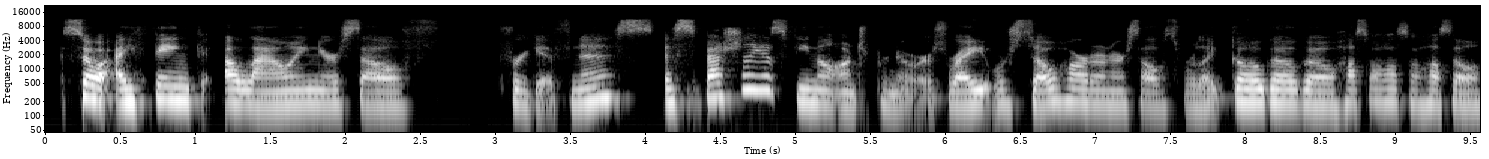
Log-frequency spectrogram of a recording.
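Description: Against a quiet background, a woman with an American accent and an unremarkable speaking voice speaks at a fairly low pitch and a moderate pace with fairly even intonation. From Maine, US. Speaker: wellness brand founder. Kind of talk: podcast interview.

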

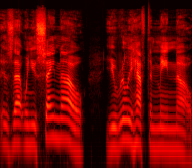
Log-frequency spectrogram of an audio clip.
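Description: In a very clean recording with a silent background, a man talks at a fairly high pitch with lively intonation. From Quebec. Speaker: comedy TV writer. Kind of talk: interview. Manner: dry joking humor.

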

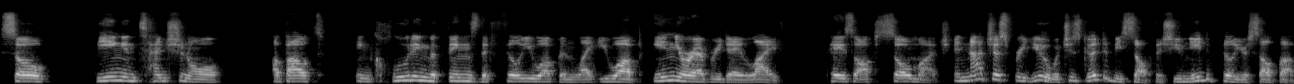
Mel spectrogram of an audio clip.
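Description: A man's fairly high voice at a moderate pace, energetic in tone, with lively intonation. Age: 40s. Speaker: high school science teacher. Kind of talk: casual chat.

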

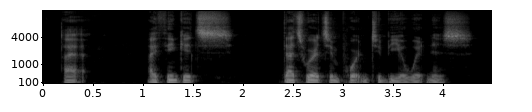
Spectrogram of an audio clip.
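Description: Recorded very cleanly against a silent background, a man with an American accent speaks at a fairly low pitch with fairly even intonation. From US South, Houston, Texas. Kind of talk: casual interview.

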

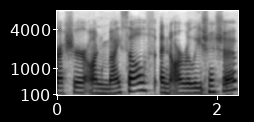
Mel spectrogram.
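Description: A woman uses a normal speaking voice, with her pitch at a medium level and varying in an ordinary way. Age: 20s. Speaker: middle school teacher. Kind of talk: casual chat.

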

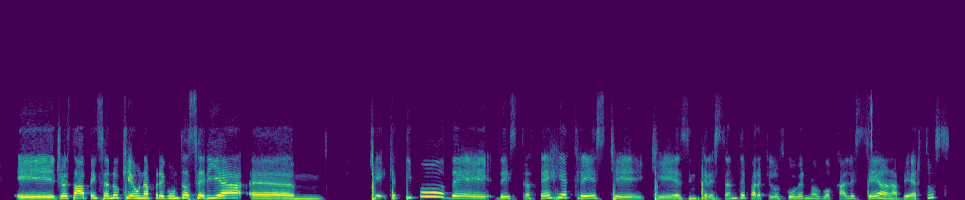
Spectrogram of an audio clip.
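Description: Speaking at a very slow pace, a woman uses a fairly high pitch with ordinary pitch variation. The sound is dry and close with no echo. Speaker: civil society organization member. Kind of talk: online interview / panel talk.

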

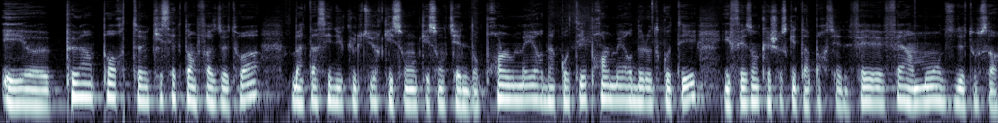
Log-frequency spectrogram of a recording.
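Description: With fairly even intonation, a man talks at a fairly quick pace in a somewhat breathy voice. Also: medium pitch for a man. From Switzerland, Neuchâtel. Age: 30s. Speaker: entrepreneur. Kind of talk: interview.

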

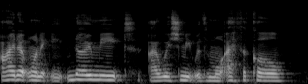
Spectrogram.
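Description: A woman with an American accent speaks at a moderate pace on a very clean recording with a silent background. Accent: British accent drifting American. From Britain. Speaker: podcast co-host. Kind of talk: casual chat. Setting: studio.

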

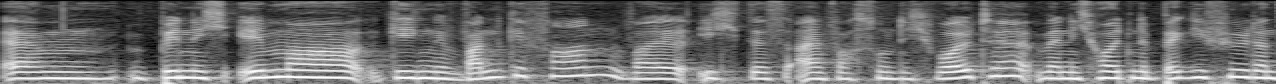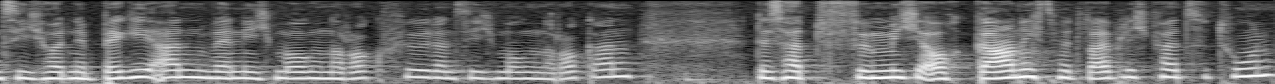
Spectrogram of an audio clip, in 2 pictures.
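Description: Her dark, mellow tone sits at medium pitch as the woman talks at a fairly quick pace with fairly even intonation. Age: 30s. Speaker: podcast guest. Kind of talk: casual chat.

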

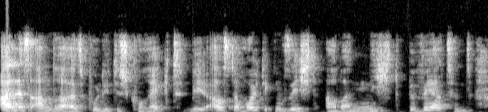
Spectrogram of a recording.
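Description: A woman's plain, everyday voice at medium pitch and a fairly slow pace. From East Germany, Chemnitz (Saxony). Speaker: author and local politician. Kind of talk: interview. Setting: video call.

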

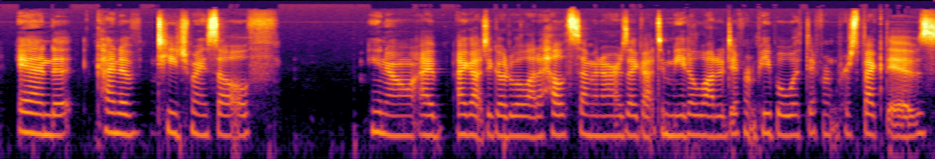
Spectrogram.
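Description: In a monotone, flat delivery, a woman speaks with an American accent on a very clean recording with a silent background. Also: medium pitch for a woman, moderate pace. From Montana (small town). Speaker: college student. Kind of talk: casual chat.

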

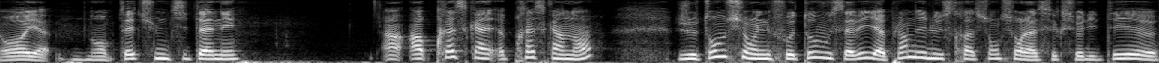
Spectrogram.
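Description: The background is silent in a very clean recording. A woman's words come at a fairly quick pace. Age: 20s. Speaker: podcast host. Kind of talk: casual monologue.

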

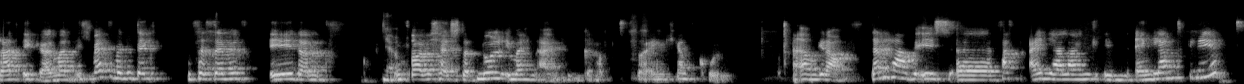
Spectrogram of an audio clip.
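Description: A plain, everyday voice. It moves at a moderate pace with ordinary pitch variation. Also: woman, fairly high pitch for a woman. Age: 30s. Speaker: network marketing saleswoman. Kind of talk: casual interview. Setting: home office.

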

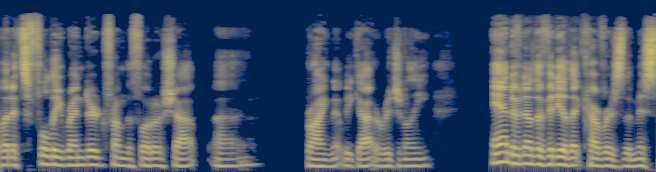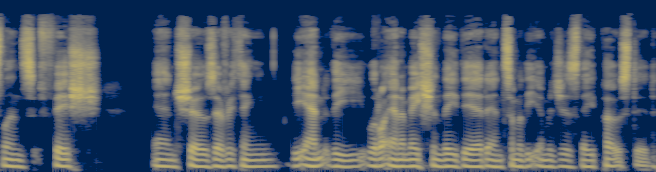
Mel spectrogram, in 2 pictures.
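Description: This is a man with an unremarkable speaking voice, medium pitch and fairly even intonation. He talks at a fairly quick pace on a very clean recording with a silent background. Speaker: podcast host and video game content creator. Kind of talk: casual chat.

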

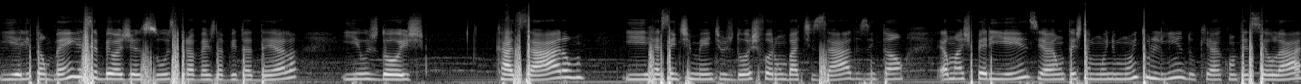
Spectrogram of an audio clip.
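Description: A woman's high voice at a moderate pace, fairly even in intonation, with music in the background. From northern Brazil. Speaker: missionary. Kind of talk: testimony.

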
